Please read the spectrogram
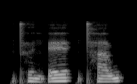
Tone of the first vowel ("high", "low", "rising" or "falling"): low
